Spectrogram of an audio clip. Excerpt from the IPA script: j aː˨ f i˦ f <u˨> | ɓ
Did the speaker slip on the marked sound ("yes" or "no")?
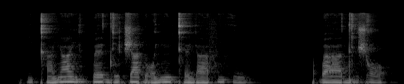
no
